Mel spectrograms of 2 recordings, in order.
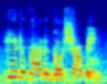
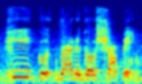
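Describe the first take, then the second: First: The words he would are contracted to he'd. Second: The words he would are said in full.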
